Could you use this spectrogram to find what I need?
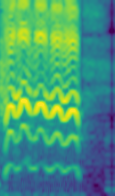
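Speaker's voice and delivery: high, loud cackling game show laugh; mock shrieking laugh. Imitating the game show cast, loud high mock laughter. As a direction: cackle like a hysterical studio crowd. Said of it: "they were laughing".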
